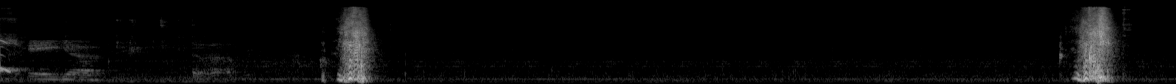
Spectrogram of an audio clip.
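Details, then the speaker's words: Dog sneezing repeatedly, about 12 times by the owner's count; a few soft vocal sounds, then two sharp, explosive sneezes seconds apart in a quiet room. "You've sneezed about 12 times, man. Are you okay? Huh?"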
